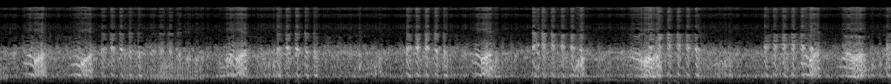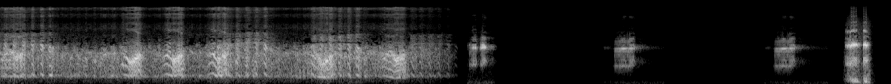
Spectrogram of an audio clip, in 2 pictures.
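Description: A chorus of many frogs croaking over one another, which cuts off abruptly about 13 seconds in. Four separate single frog croaks follow, a second or so apart, the last the loudest.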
